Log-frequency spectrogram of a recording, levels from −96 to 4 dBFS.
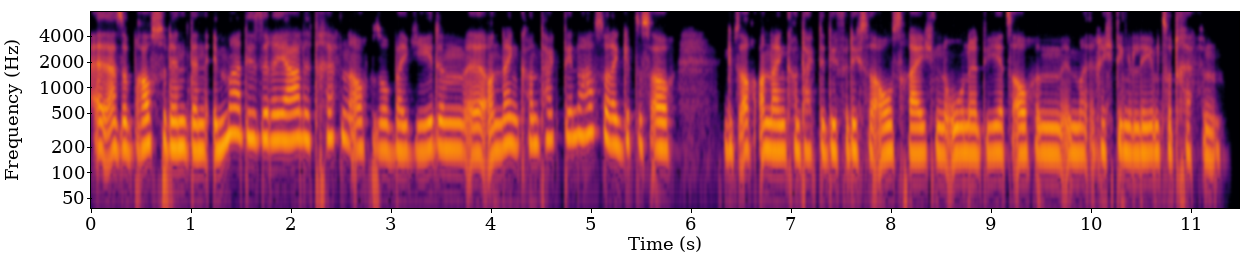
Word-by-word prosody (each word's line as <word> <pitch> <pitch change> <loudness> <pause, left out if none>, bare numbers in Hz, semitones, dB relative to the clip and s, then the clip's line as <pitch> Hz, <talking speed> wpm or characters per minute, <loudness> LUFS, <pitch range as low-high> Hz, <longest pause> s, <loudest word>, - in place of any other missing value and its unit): Äh, - - +3
also 195 0 +3
brauchst 205 +6 +2
du - - +2
denn 200 -1 +4
denn 185 -1 +1
immer 250 +11 +2
diese 255 -1 +1
reale 245 +1 +3
Treffen 260 +1 -4
auch 200 -2 -1
so 190 0 -3
bei 185 +1 -2
jedem, 190 +2 0
äh, 170 -1 +1
Onlinekontakt 220 +5 -2
den 260 0 0
du 275 - 0
hast 295 +1 -2
oder 220 -4 +4
gibt 230 +3 -5
es 210 - +2
auch 195 -1 +3 0.5
gibt's 195 -2 -4
auch 195 - +1
Onlinekontakte, 185 -1 0
die 185 +1 0
für - - -5
dich 185 -2 0
so - - -2
ausreichen 170 0 +1
ohne 170 +3 +1
die 170 +2 -4
jetzt 175 -1 -2
auch 170 +1 +1
im 170 -1 0
im 170 +1 -1
richtigen 175 +1 -3
Leben 170 +1 0
zu 180 - 0
treffen? 170 -1 -6
190 Hz, 215 wpm, -25 LUFS, 175-220 Hz, 0.5 s, denn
